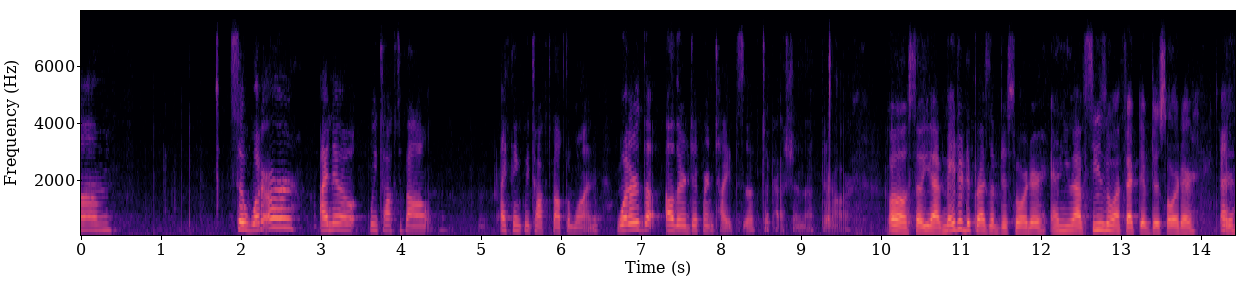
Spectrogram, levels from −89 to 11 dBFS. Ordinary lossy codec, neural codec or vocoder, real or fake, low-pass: Opus, 24 kbps; codec, 16 kHz, 4 kbps, FreqCodec, larger model; fake; 7.2 kHz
